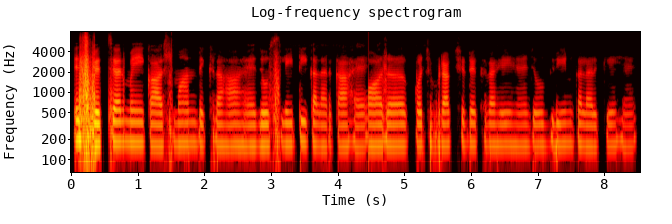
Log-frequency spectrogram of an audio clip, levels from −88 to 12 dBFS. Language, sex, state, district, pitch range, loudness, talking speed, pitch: Hindi, female, Maharashtra, Chandrapur, 165-175 Hz, -31 LUFS, 160 wpm, 170 Hz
